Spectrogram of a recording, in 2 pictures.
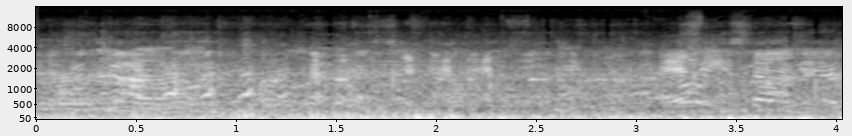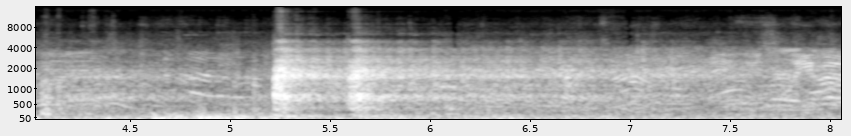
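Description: Indistinct talk of people at a softball field, with two sharp knocks close together about five seconds in.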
